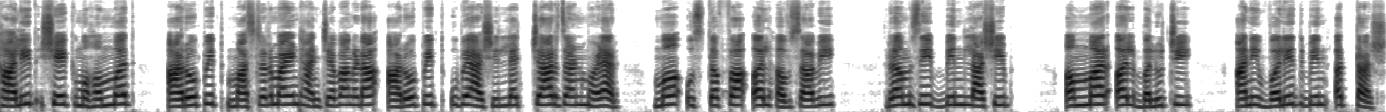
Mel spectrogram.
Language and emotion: Goan Konkani, neutral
